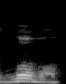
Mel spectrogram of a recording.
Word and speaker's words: Louisville: So I can tell you it's supposed to be pronounced Louisville. Like, if you put too much, if your tongue is working too hard, you're saying it wrong.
